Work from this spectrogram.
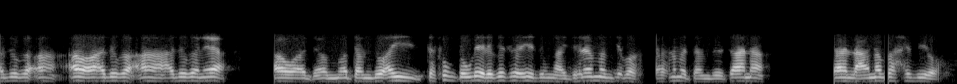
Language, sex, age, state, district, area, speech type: Manipuri, female, 60+, Manipur, Imphal East, rural, conversation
